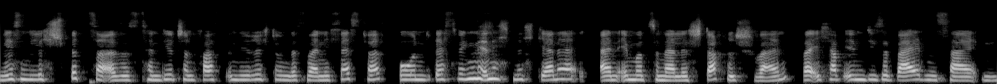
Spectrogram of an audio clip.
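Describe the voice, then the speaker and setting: An unremarkable speaking voice, this woman's fairly high pitch follows a fairly even intonation at a moderate pace with hardly any pauses. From Bavarian Forest, Germany. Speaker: hotel manager and human design practitioner. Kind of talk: casual interview.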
